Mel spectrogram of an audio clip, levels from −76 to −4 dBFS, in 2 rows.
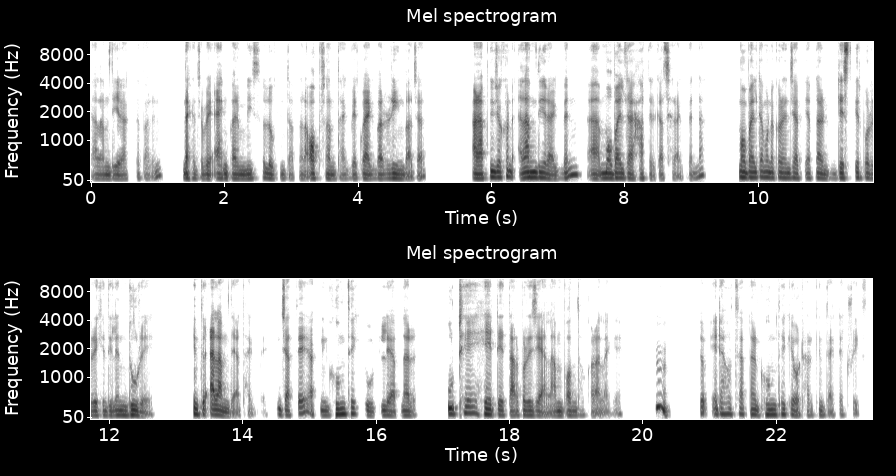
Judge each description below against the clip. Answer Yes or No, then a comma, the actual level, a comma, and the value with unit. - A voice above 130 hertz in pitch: No, low, 105 Hz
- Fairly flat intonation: No, average, 3.3 semitones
